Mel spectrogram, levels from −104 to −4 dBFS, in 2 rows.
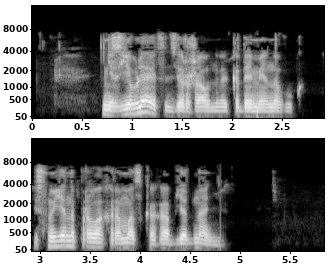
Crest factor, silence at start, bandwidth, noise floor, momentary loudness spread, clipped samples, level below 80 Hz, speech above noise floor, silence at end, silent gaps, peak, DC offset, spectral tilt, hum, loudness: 16 dB; 0.7 s; 7.6 kHz; -60 dBFS; 10 LU; under 0.1%; -54 dBFS; 44 dB; 1.05 s; none; -2 dBFS; under 0.1%; -4 dB/octave; none; -16 LUFS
